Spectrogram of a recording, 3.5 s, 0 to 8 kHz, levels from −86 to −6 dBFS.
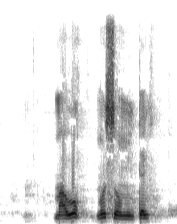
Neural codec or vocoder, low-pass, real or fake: none; 7.2 kHz; real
